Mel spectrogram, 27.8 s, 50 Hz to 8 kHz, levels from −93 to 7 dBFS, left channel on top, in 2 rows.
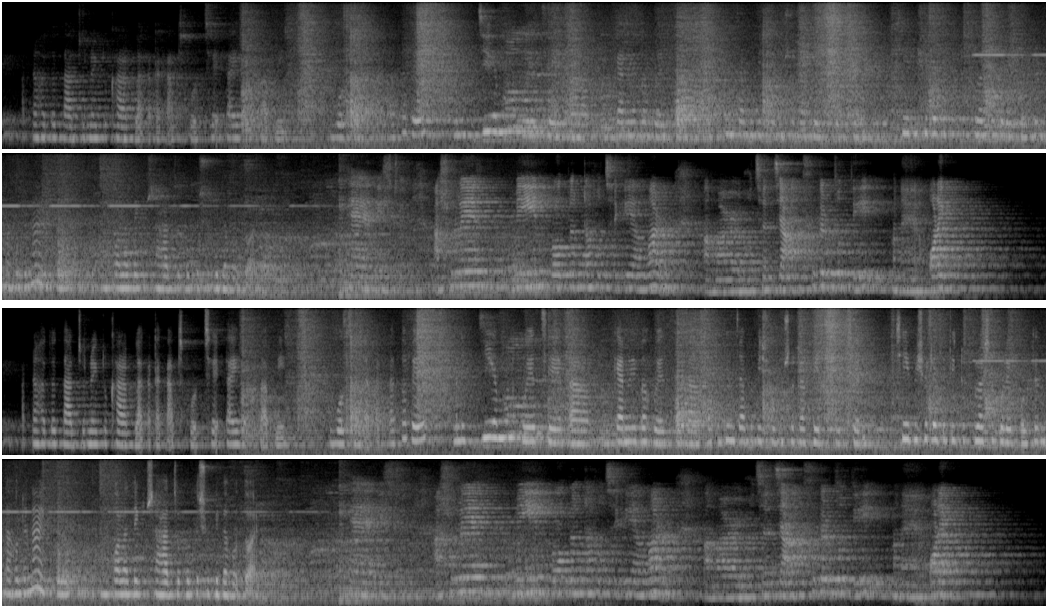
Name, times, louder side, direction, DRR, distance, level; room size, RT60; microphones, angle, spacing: voice 1, 0.4-3.8 4.4-5.7 6.0-11.5 12.0-17.4, right 5 dB, 85° right, 12 dB, 0.3 m, -34 dB
sound 1, 3.0-15.8, right 1 dB, 20° right, 1.5 m, -39 dB
sound 2, 6.7-21.2, left 1 dB, 5° left, 1.1 m, -42 dB
voice 2, 18.5-26.6, left 1 dB, 65° left, -2 dB, 1.4 m, -37 dB
9.0 x 8.5 x 3.3 m, 2.4 s
head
